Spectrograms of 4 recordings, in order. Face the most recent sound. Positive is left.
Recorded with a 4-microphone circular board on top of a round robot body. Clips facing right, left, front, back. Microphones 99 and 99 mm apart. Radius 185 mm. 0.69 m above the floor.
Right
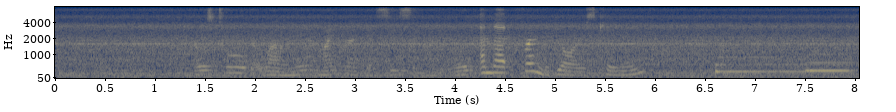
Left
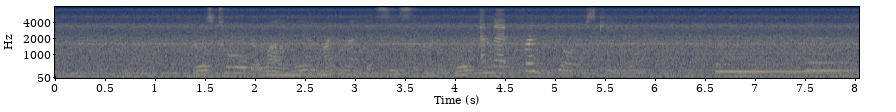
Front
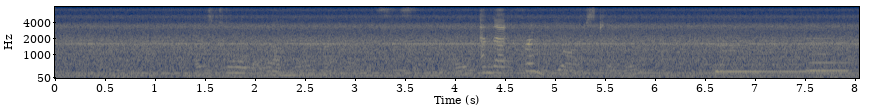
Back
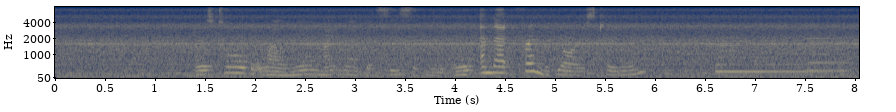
turn(degrees=-90)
